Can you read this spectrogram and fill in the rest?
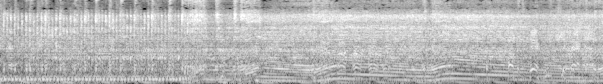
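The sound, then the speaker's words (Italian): A loud, raspy small engine fitted with a handmade custom exhaust drones steadily, then revs up and down in repeated swells, its buzzy pitch rising and falling much like a chainsaw or brush cutter. “Ma è una Vespa o un affare per tagliare gli alberi?”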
